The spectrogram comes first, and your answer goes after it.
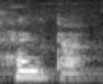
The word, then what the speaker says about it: Henkka: that next chunk also it's pronounced henkka yeah his name was henkka due mainly to the fish finnish ancestry this dude I got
